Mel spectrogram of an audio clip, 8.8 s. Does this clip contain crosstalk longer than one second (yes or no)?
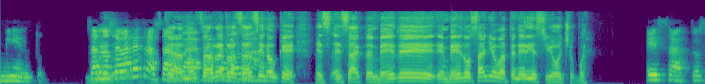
yes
